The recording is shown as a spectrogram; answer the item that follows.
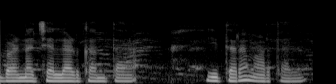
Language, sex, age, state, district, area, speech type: Kannada, female, 18-30, Karnataka, Vijayanagara, rural, spontaneous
